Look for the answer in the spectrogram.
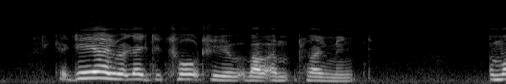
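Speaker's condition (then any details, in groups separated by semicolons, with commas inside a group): Cerebral palsy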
